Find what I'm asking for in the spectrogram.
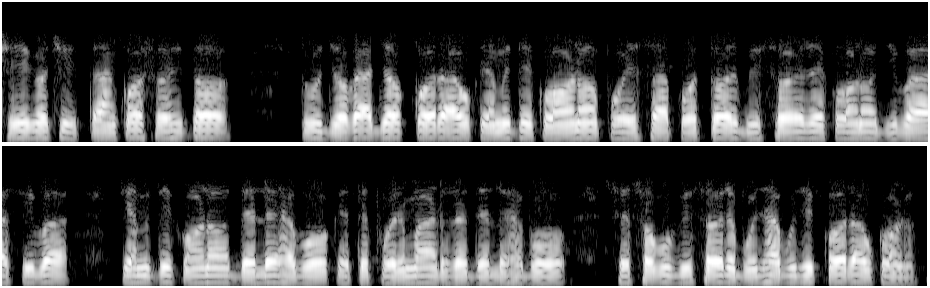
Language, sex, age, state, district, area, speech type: Odia, male, 18-30, Odisha, Boudh, rural, conversation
